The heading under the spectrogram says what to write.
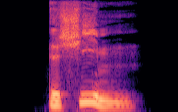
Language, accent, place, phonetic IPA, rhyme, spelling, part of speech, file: German, Germany, Berlin, [ɪˈʃiːm], -iːm, Ischim, proper noun, De-Ischim.ogg
- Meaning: 1. Ishim (a town in Tyumen Oblast, Russia) 2. Ishim (a left tributary of the Irtush River flowing 1,520 miles through Kazakhstan and Russia and passing through Astana, capital of Kazakhstan)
